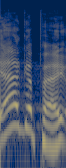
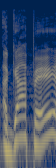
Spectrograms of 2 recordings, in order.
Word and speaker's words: agape: tells us about here the AGGA pay or agape are some pronounced it is not that self seeking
